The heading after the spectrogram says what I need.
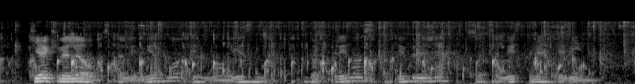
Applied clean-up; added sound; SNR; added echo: none; Liquid; 6 dB; none.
